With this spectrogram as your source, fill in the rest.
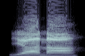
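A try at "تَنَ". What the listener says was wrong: Terbalik. Kalau di atas itu tak, di bawah itu ya. Sama aja nih. Titik satu di atas nun, di bawah ba. Ini seringkali bukan hanya ibu, orang-orang seringkali ketukar.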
